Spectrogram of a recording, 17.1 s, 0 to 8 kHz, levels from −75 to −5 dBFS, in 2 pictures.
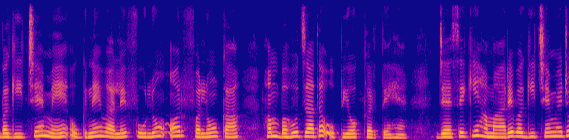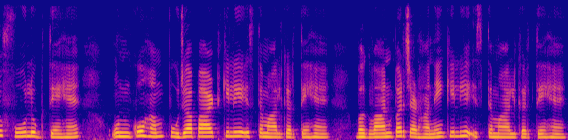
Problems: background sounds at intervals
